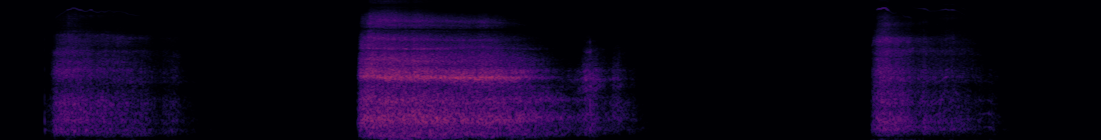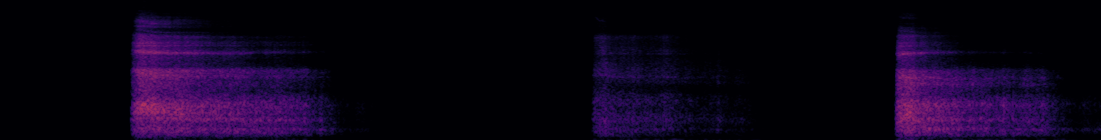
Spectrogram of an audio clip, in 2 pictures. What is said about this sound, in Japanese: もう一回深呼吸しておく？いいよ。それじゃあ、私に合わせてね。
